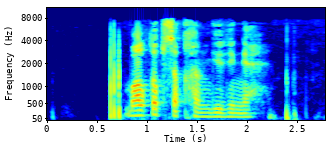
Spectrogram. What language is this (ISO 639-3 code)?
bak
